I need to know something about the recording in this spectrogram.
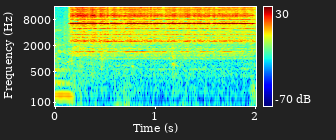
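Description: School bell ringing: a loud, steady, high-pitched ring that starts just after a laugh ends.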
